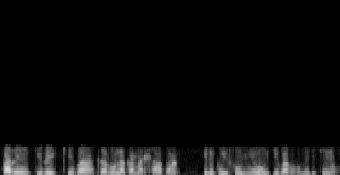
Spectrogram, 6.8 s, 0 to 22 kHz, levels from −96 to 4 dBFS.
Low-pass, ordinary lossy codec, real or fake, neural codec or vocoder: 3.6 kHz; none; real; none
